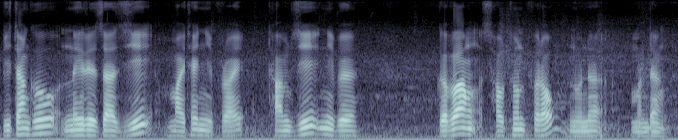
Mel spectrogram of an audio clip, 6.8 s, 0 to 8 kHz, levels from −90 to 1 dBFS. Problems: low volume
